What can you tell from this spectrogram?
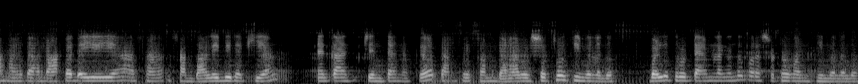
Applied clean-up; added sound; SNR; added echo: neural separator model SepFormer DNS4.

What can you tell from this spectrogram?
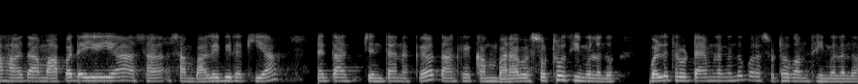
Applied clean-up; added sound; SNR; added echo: none; none; none; none.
